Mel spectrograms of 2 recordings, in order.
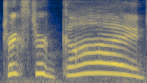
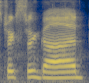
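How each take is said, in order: First: High, drawn-out hail to a god; mock-grand exclamation. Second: Said in the usual way. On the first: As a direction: stretch it out high in playful awe. Repeats the title, hamming it up.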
